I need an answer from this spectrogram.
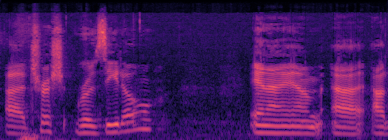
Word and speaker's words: Rosito: you pronounce that Ros rosito rosito that's an O at the end if you would say it for the record too that would help I say it correctly it's uh Trish rosito and I am uh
